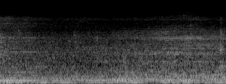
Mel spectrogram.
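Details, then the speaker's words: Car exhaust after welding repair of corroded muffler, hand leak test finds no leaks: steady, even idle, smooth low exhaust note, no puffing or hissing; normal exhaust at idle. "Oke ternyata hasilnya alhamdulillah bagus tidak gocor semaksimal"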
